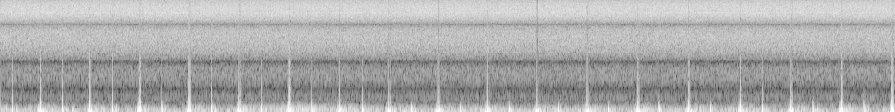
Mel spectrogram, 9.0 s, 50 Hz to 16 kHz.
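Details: Fast, regular, pounding visible heartbeat at about 120 beats per minute over a low steady hum, with some breath holds: tachycardia.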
